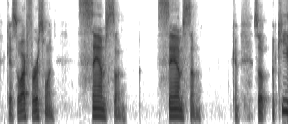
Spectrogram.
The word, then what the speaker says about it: Samsung: our next one okay so our first one samsung samsung okay so a key thing here for samsung is that um you have that a sound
